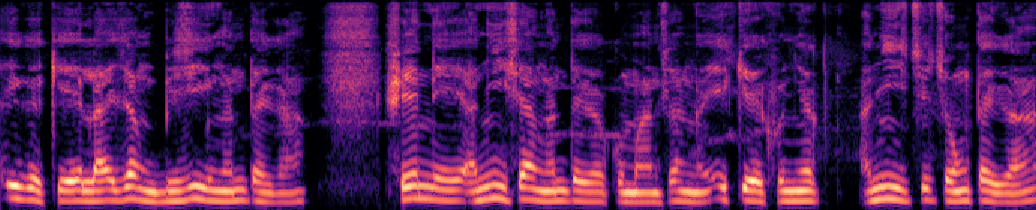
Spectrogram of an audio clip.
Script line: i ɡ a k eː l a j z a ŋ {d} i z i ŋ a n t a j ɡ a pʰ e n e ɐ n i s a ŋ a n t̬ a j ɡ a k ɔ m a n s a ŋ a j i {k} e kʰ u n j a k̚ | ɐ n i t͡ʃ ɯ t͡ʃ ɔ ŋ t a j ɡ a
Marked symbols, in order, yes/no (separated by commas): no, yes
